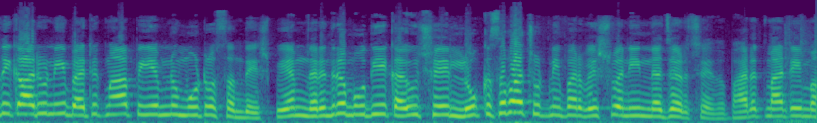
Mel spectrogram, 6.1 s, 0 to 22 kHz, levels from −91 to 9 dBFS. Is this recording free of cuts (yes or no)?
yes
